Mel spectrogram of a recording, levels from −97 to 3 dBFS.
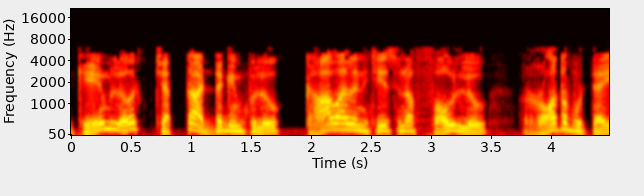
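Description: From start to finish the speech is dull, with nothing above about 6.1 kHz, and carries a gurgling, granular roughness, most likely from heavy MP2 compression. Layer II divides the signal into 32 equal sub-bands, and at a starved rate, which fits something near 32 kbps, the upper bands are switched off while the remaining ones are coarsely quantised. Unlike a plain low-pass filter, the cut-off flickers and the surviving bands gurgle.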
